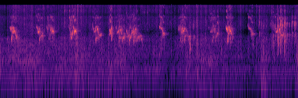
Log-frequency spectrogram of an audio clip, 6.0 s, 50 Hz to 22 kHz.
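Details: Flock of budgerigars in a breeding aviary, recorded in 2018, giving steady rapid chirps and squeaky notes, several each second, overlapping in a busy chorus.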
